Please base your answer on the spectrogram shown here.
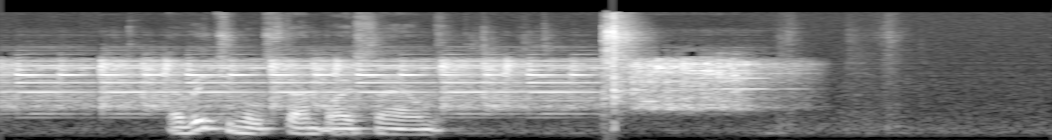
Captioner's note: electronics click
